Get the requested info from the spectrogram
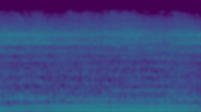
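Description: Live church band music: a held chord over drums and cymbals, loud and steady.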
